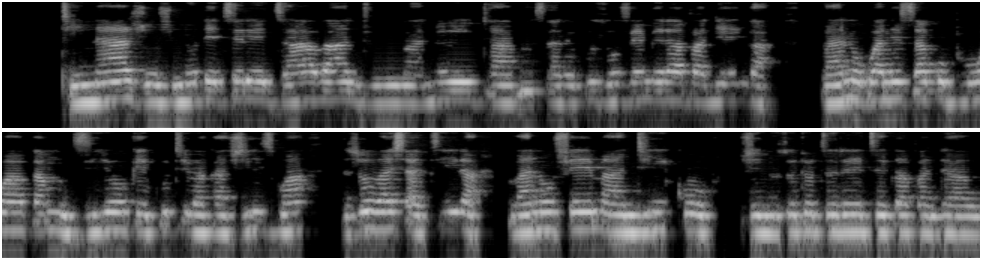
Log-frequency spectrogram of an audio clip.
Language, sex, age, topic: Ndau, female, 36-49, health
